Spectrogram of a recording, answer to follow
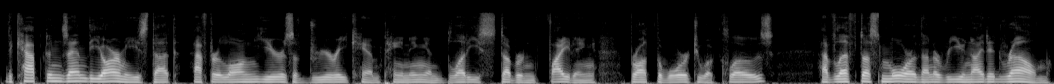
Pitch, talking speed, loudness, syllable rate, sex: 110 Hz, 170 wpm, -20 LUFS, 4.5 syllables/s, male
